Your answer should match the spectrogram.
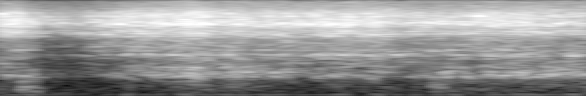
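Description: Near silence with a faint, steady high hiss: the soundtrack of a waterfall video clip playing through a video call.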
